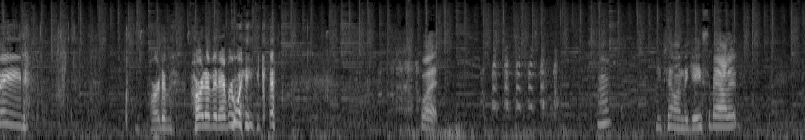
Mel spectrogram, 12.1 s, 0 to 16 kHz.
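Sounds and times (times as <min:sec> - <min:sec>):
poultry calling: 0:07.2 - 0:08.6.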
